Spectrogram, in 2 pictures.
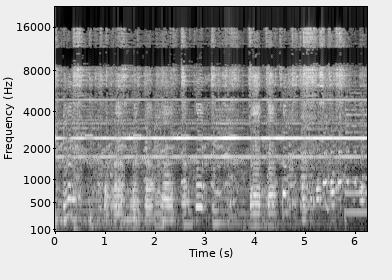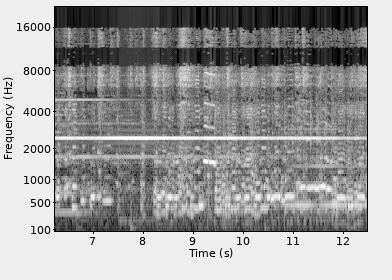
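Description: Free-improvised ensemble music: a busy run of short pitched notes over thin, steady high tones, with a few longer held notes from about six seconds in.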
